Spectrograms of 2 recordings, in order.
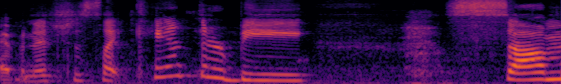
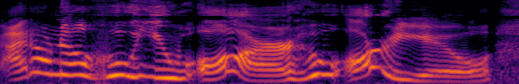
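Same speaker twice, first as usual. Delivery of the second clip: baffled outburst; 7 semitones higher, 7 dB louder than usual. Retold or imitated. Retold baffled reaction, loud.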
